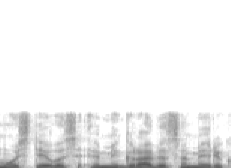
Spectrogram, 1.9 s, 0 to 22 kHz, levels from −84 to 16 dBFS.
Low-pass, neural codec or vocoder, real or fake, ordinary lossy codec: 7.2 kHz; none; real; MP3, 96 kbps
